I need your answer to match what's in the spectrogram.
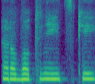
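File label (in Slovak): "robotnicky", Slovak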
